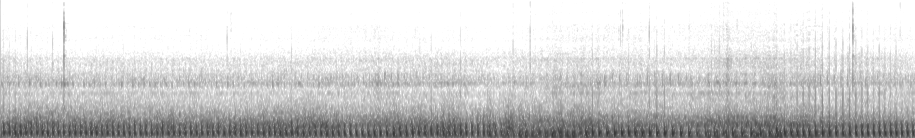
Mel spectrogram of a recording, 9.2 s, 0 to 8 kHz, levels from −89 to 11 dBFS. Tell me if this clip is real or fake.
real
